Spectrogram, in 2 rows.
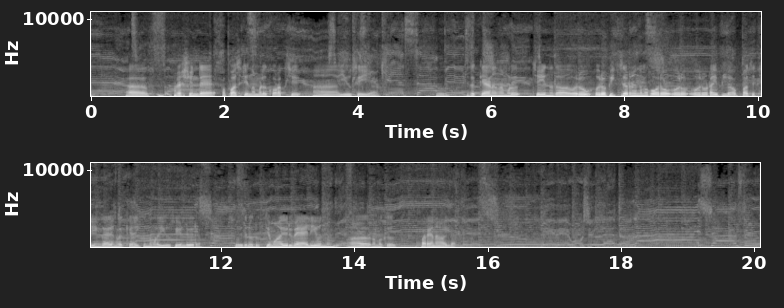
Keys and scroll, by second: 8.1 super+-, 8.6 super+-.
